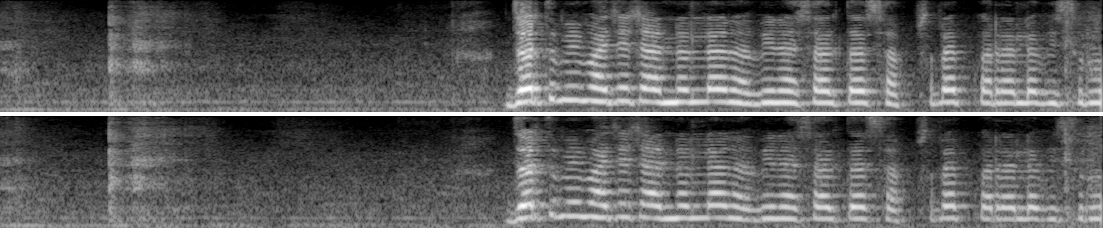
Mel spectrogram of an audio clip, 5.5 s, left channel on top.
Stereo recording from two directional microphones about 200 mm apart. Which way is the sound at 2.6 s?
45° left (ahead or behind).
